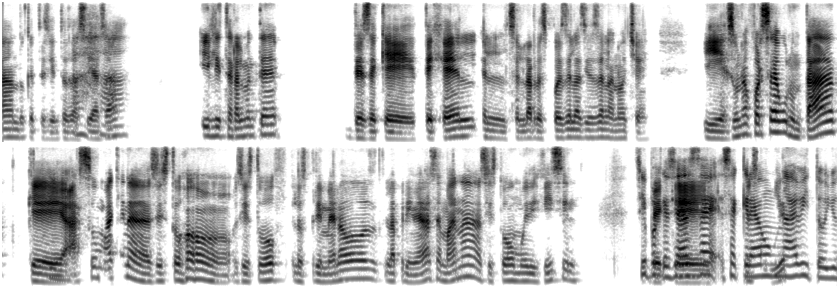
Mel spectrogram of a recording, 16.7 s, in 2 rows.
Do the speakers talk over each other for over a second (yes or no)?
yes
